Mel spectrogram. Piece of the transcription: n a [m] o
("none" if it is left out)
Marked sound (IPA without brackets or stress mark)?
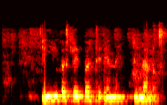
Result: n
